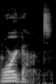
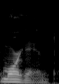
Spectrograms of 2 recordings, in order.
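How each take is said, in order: First: The name ends with an audible T sound. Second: The name ends without any T sound.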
